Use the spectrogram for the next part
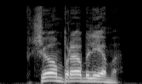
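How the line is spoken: Plain question. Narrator (Russian): снова спросил Терри

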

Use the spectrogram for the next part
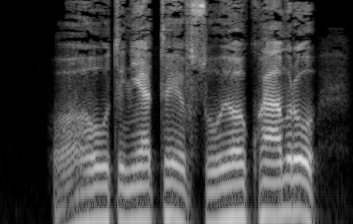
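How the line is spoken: Wheezing dying voice. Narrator (Russian): сказал Перси своим хрипящим, умирающим голосом

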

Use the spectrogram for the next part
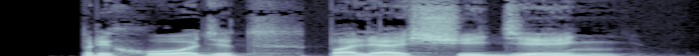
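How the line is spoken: Solemn proclamation. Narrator (Russian): провозгласил Стилгар уже совершенно торжественным тоном

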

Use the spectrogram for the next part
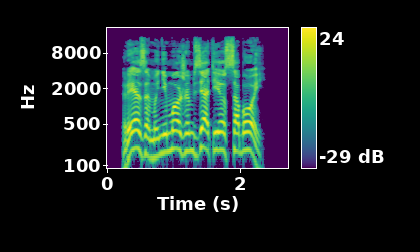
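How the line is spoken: Shouted. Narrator (Russian): крикнул ей Сожрук

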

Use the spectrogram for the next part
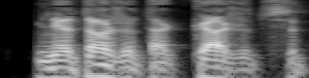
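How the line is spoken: Grumbled. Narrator (Russian): проворчал Сайкс

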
